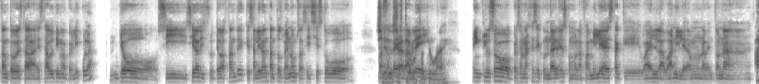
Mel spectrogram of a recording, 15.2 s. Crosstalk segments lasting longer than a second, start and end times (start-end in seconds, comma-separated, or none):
7.6-8.9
